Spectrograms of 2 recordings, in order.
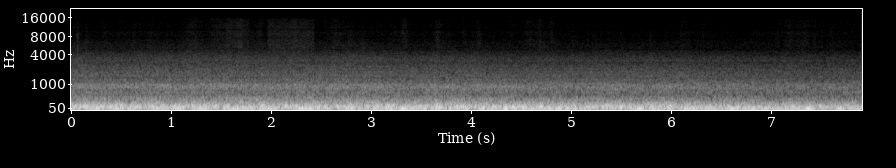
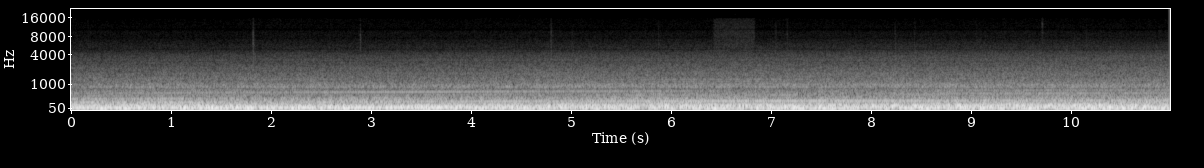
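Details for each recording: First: Audi A5 B8 driving at cruising speed after the front right wheel bearing was replaced: steady low road rumble with no growl or speed-linked hum; normal wheel bearing noise. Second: Audi A5 B8 front right wheel bearing, before replacement, while driving: deep steady droning rumble with faint hum under road noise; worn front wheel bearing.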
